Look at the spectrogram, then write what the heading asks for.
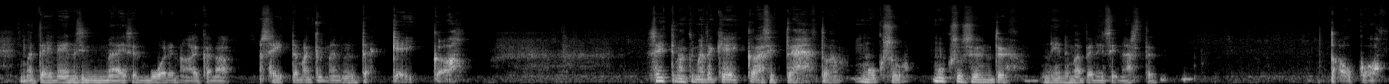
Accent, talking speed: native, 85 wpm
